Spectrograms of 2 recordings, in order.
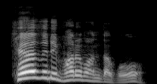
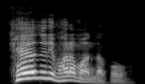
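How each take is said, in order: The two takes are said the same way.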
